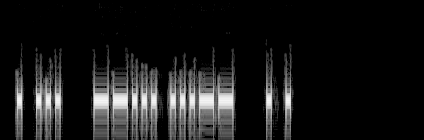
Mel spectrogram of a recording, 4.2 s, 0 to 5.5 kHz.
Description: Morse code, heard as a keyed tone, about 25 wpm, 600 Hz. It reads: ES 73 EE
